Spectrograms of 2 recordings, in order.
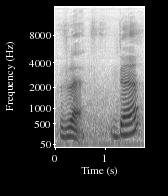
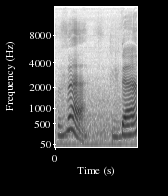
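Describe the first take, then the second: Both takes have the same delivery.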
